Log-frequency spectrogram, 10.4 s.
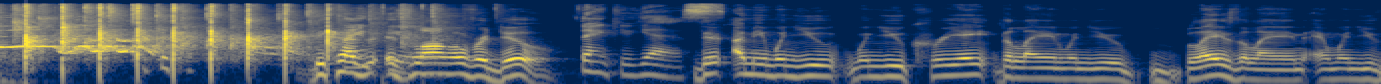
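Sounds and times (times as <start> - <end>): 
people clapping: 0.0 - 3.9
speech: 2.4 - 10.3.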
